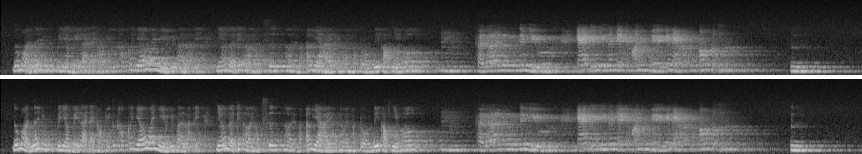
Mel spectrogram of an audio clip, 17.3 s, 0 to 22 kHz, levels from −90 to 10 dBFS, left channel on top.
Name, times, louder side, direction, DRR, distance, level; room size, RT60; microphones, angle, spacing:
voice 1, 0.3-4.0 4.3-8.4 15.8-16.2, right 2 dB, 50° right, 5 dB, 0.4 m, -18 dB
voice 2, 8.8-9.2 9.5-14.6, equal, 10° left, -3 dB, 1.0 m, -23 dB
11.0 x 4.5 x 3.5 m, 2.5 s
head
